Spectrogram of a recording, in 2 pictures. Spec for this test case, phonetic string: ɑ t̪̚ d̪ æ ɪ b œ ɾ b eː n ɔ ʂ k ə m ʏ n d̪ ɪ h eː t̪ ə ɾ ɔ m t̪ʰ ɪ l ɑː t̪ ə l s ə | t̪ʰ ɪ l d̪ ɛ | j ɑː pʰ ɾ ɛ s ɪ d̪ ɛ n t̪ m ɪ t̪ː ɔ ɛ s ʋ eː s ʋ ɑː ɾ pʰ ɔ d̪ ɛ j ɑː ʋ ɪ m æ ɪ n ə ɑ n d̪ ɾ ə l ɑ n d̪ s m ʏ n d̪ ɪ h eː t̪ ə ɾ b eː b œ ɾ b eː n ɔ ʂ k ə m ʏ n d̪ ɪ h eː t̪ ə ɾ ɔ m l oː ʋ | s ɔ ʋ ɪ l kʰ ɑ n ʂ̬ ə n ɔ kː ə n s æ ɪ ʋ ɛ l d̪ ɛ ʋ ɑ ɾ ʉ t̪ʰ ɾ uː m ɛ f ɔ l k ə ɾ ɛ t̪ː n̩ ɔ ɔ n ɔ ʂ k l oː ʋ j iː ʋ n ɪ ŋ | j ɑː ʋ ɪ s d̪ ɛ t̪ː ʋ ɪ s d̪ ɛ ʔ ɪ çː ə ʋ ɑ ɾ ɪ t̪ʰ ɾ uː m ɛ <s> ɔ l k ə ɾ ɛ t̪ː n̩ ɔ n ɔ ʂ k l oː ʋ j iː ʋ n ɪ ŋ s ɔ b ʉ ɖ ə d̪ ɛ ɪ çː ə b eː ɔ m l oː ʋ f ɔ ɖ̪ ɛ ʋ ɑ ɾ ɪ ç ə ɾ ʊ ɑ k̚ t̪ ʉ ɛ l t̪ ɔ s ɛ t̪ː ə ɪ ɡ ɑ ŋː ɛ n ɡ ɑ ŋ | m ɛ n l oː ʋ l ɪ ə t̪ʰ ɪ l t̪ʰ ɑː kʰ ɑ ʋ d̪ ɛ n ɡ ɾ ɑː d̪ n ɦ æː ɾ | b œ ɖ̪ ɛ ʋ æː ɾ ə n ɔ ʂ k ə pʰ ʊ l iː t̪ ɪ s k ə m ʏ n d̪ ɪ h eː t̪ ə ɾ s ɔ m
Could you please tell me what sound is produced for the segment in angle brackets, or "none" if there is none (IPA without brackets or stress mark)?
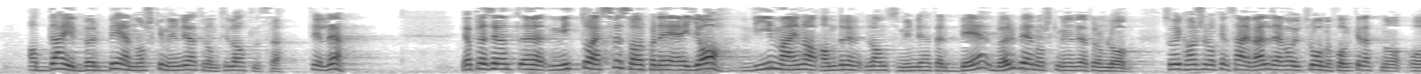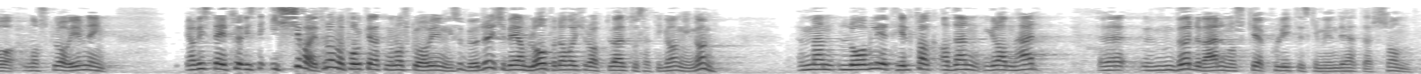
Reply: f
